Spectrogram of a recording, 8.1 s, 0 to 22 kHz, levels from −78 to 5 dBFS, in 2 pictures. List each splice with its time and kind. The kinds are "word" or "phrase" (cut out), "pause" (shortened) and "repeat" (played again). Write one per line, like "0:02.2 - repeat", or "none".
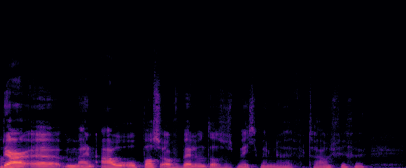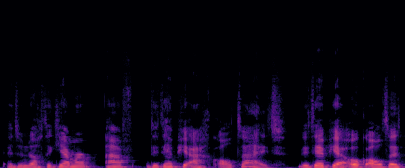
none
